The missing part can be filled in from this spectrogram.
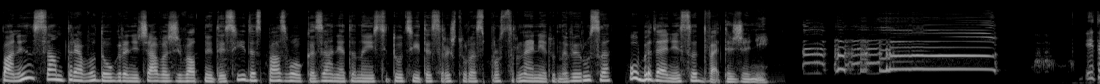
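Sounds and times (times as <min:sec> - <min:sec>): rooster crowing: 0:08.0 - 0:10.1.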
